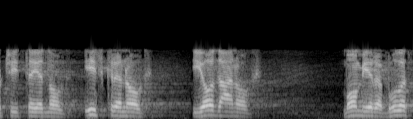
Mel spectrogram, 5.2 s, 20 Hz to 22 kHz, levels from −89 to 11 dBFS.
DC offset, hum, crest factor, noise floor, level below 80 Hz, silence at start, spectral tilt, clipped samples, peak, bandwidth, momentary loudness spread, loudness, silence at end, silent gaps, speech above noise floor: under 0.1%; none; 16 dB; -61 dBFS; -56 dBFS; 0 s; -8.5 dB/octave; under 0.1%; -2 dBFS; 4.3 kHz; 13 LU; -16 LUFS; 0 s; none; 44 dB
